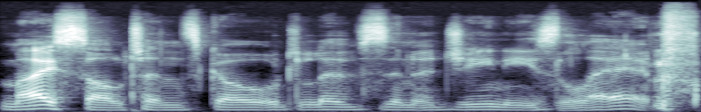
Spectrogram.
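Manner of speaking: mock-evil muttering under breath. Recounting what an evil man character says under his breath, mock-sinister mutter under breath. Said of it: "says under his breath as his like sinister evil man".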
